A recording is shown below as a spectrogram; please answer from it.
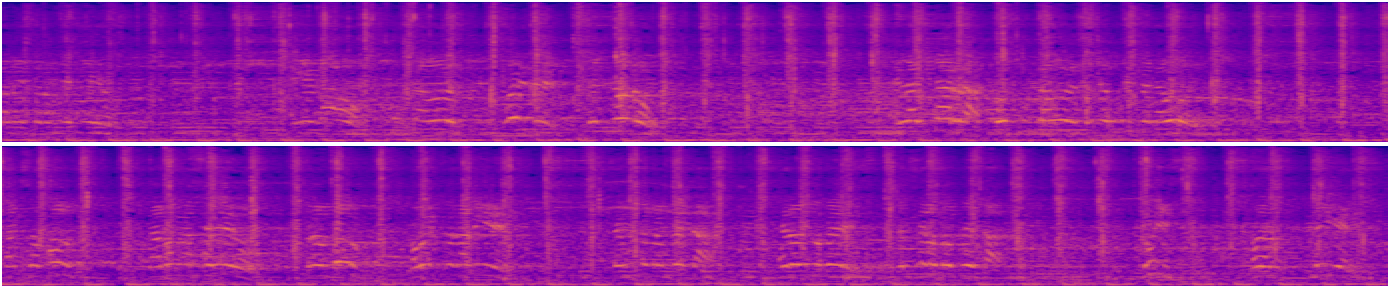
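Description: Ska band playing live with a singer, guitars and drums over a steady fast beat and heavy bass.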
